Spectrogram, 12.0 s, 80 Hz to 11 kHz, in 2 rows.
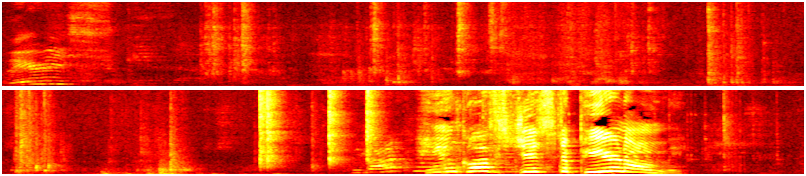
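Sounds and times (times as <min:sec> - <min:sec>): light clicks and rustles: 0:01.4 - 0:08.9.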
